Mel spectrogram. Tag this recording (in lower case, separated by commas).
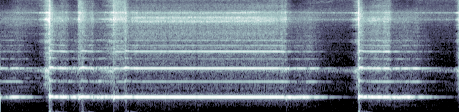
steam whistle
